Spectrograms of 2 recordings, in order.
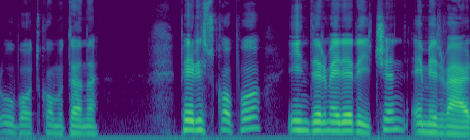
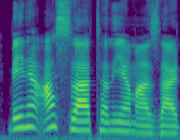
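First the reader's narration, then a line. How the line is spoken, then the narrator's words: Loud. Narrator (Turkish): dedi yüksek sesle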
